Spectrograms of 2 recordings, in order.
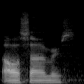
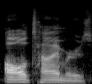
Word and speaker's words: Alzheimer's: Alzheimer's.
